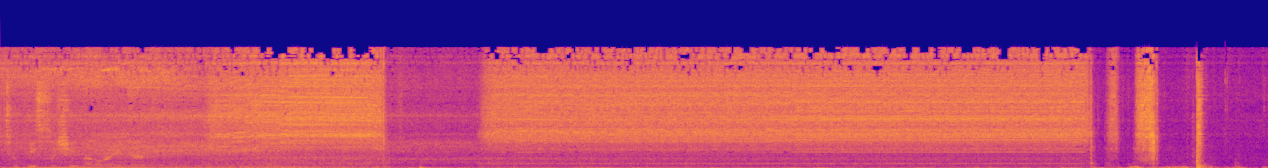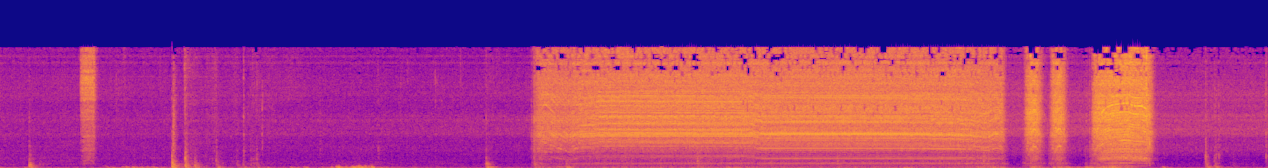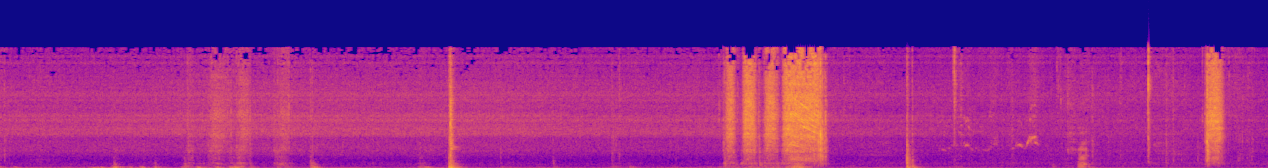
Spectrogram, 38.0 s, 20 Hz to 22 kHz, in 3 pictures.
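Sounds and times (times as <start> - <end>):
cordless drill whining: 0.0 - 11.6, 18.0 - 24.3, 32.6 - 33.7, 37.4 - 37.7.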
